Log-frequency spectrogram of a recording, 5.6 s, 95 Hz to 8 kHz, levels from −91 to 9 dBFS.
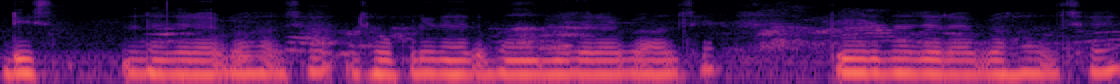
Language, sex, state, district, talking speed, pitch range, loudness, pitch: Maithili, female, Bihar, Vaishali, 160 wpm, 165-180 Hz, -31 LUFS, 175 Hz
